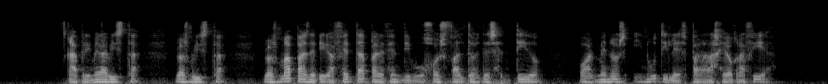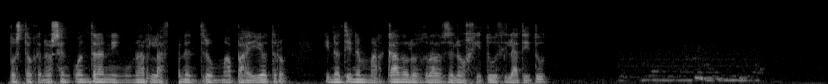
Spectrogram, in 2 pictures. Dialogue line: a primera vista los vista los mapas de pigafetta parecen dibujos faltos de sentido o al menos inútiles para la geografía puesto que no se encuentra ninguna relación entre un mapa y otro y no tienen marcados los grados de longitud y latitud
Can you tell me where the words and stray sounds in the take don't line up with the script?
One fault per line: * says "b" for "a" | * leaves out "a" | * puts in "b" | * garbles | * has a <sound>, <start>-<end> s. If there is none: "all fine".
* has a dropout, 10.0-10.1 s
* has a laugh, 14.4-16.0 s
